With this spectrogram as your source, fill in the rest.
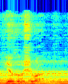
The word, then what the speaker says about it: Yahushua: the pronunciation and spelling if they had never changed anything you pronounce Jesus's name as yahushua now one thing that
